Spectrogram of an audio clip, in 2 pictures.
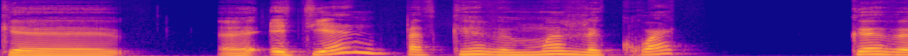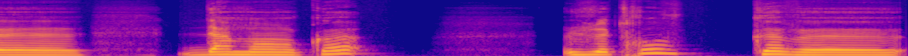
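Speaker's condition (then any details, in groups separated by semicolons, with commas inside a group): Down syndrome; age 30; described as very talkative, at ease and eager to speak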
